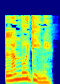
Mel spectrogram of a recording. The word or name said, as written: Lamborghini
